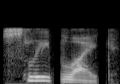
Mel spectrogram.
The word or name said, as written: sleeplike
